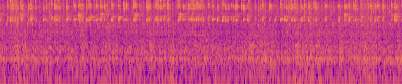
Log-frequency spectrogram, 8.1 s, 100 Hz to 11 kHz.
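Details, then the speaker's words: Holden VK Commodore Berlina V8, first run after over 10 years stored, coolant cap off: steady metallic dinging and rattling over smooth idle; suspected fan hitting something; smoke from transmission fluid. "all right I think that dinging is the fan hitting something but it seems a bit weird"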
